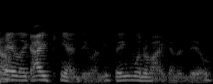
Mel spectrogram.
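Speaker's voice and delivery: ordinary talk, nothing marked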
